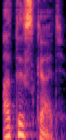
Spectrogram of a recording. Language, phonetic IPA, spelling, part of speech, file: Russian, [ɐtɨˈskatʲ], отыскать, verb, Ru-отыскать.ogg
- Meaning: 1. to find, to track down 2. to look up, to search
